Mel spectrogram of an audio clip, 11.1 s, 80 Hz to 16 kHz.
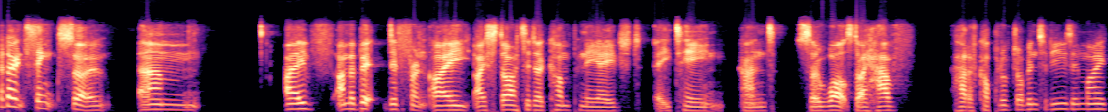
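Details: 37-year-old man with lifelong developmental stuttering since about age three, worse in childhood, partly controlled as an adult, worse under stress or anxiety; stuttering.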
